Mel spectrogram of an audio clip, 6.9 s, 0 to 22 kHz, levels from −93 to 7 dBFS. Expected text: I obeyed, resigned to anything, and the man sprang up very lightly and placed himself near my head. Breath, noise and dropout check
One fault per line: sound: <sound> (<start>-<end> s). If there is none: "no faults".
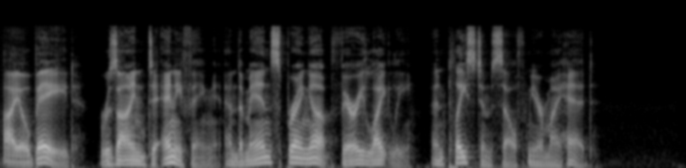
no faults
